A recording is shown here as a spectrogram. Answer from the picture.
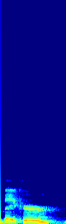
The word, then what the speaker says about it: Bakker: Uh, this biopic look at Tammy Faye and her husband Jim Bakker uh, being televangelists.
